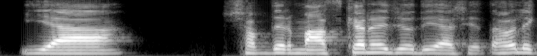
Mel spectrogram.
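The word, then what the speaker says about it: ياء: ইয়া। কোন জায়গা থেকে উচ্চারণ হবে? একেবার জিহ্বার মধ্যখান উপরে তালুর সাথে লাগাবেন, লাগিয়ে সিম্পল এক আলিফ টানিয়ে উচ্চারণ করবেন।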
